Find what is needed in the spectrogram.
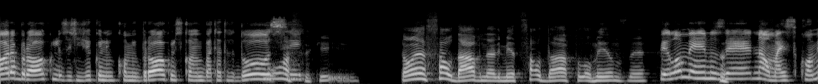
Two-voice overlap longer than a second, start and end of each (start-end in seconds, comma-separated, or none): none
